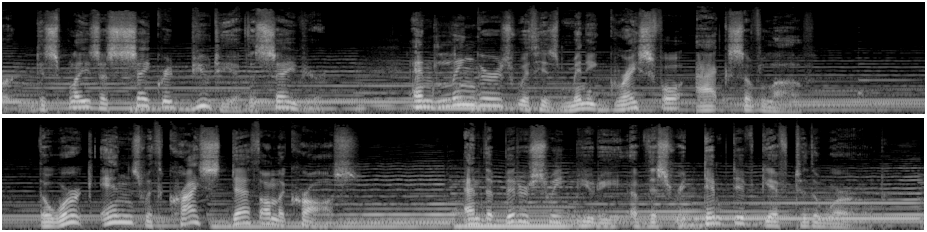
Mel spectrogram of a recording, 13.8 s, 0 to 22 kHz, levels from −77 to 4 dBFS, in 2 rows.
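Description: No dropouts, distortion, timing errors or other technical faults can be heard anywhere in the audio.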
